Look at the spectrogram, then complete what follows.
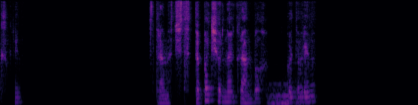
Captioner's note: speaking in foreign language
